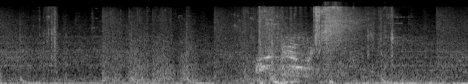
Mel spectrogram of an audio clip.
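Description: A gunshot in Cyberpunk 2077 cracks sharply just past 2.5 seconds, followed by a brief clattering impact and whoosh, set against a murky game soundscape with low background voices.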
